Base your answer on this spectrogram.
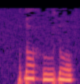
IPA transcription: ɗ ɔ˦ h uː˨ ɗ o˨

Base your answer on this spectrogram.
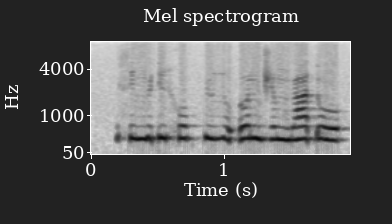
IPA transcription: s i ŋ y ɗ i x o k͡p y ʎ o ʔ ɤ n d͡ʒ ɤ ŋ ɡ a ɗ o

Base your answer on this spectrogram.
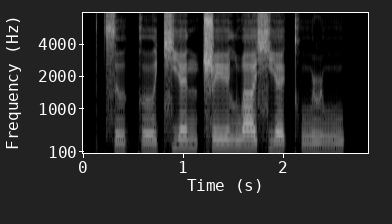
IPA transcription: t͡s ɹ̩˧˥ k ɤ˧˥ t͡ɕ j ɛ˥ n ʈ͡ʂ e˥ ɪ̯ l w ä˥ ɕ j ɛ˥˩ kʰ u˧˥ ɻ u˧˥

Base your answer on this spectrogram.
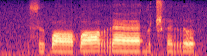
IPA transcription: s ʏ ɓ ɒː ɓ ɒː r æː ɡ ʏ ʈ͡ʂʰ ɛ r ə

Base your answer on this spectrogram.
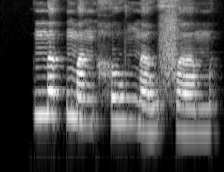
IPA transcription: n̪ ɐ˥ k̚ m ɐ˧ ŋ h o˧ w n̪ ɐ˨˥ w f ɐ˧ m

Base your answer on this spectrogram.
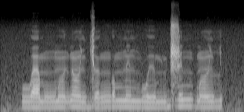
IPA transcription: w ɐ m ŋ͡m ũ ɗ õ ɟ ɵ ŋ o m ĩ m w ɨ m ɖ͡ʐ i m ɓ õ ʎ

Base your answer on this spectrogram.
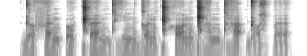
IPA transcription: ɖ ɤ˧ f ɜ˧ ŋ ʔ o˧ ǁ ɜ˧˩ n dʱ i˧ n ɡ ɤ˥ n ǁʰ ɔ˥ n ɡ͡ǁ a˧ n dʱ a˧˩ ʔ ɖ ɔ˩˧ z p ɜ˩˧

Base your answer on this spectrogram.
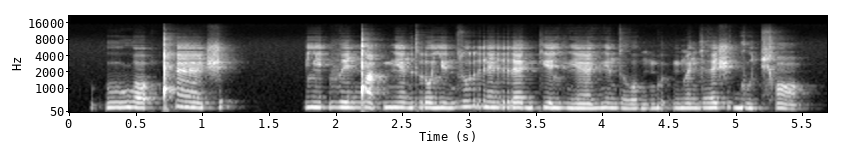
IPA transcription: ʔ u w ɔ ʔ ǃʰ ɛ̃ː ʃ | lʲ ẽ ʔ v e ŋ͡ǃ ã ʔ mʲ ɛ̃ː d r o lʲ ɵ n z u r ẽ r ɛ ɡ kʲ ɛ lʲ vʲ ɛ̃ː vʲ ã dʱ o ɡ m b ɵ ʔ m b ɛ̃ ɡʱ ɛ ʃ e ɡ u t͡ɕʰ ɔ̃

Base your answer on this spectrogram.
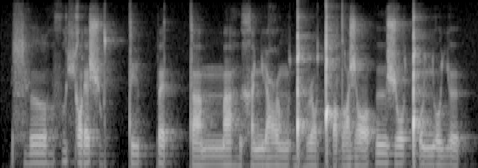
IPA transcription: ɬ ɛ̤ lː ɔ̤ θ ɔ̤ ç ɔ ɾ ɛ ʃ ṳ tː i pː ɛ tː a mː a ɦ ɨ x a ɲ i ʕ o ŋ o ɡ͡ǃ ṳ ɭ ɔ ǃʼ a dˤ i ʒ ɔ | ɨ ʒ o ǃʼ o ɲ o ʎ ɘ

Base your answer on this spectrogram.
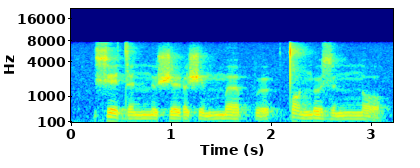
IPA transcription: x e d ɛ nː ɵ ʃ e ɽ ə ʃ e mː ɜ pː ɵ | tˤ ɪ ŋ ɵ z ɵ nː ɔ

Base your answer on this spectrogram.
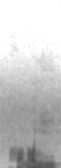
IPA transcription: h ɔ˨ n ɔ˧ ɲ iː˦

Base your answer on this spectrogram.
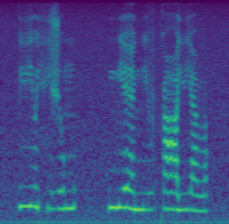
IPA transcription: vʲ u fʲ ʉ ʒ u m | mʲ ɛː mʲ ʉ v k ɑː vʲ ɑ v

